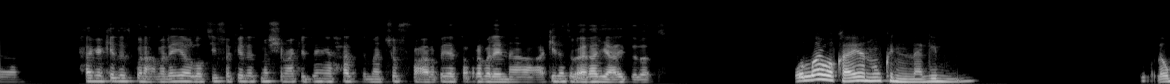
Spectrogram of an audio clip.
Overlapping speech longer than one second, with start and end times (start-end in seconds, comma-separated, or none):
none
